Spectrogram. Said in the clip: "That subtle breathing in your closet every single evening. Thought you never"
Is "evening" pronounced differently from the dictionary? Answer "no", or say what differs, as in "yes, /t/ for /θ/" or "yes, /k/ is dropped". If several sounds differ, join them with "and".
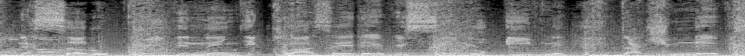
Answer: no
